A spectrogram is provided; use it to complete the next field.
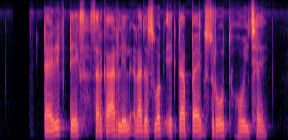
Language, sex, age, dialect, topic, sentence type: Maithili, male, 18-24, Eastern / Thethi, banking, statement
